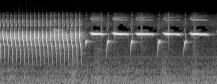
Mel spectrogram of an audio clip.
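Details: Canary singing a fast high buzzy trill, then a run of sharp rising whistled notes repeated about every third of a second, clear and loud with little background noise.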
